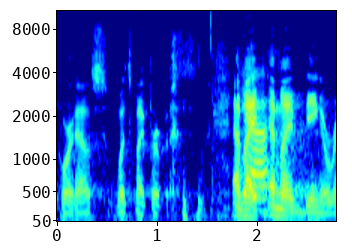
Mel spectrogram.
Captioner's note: laughs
